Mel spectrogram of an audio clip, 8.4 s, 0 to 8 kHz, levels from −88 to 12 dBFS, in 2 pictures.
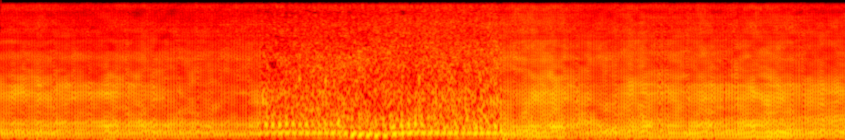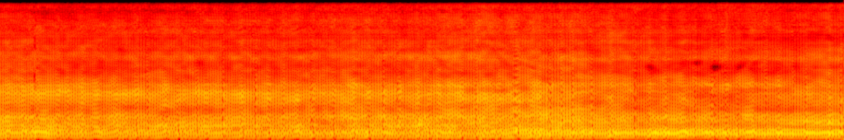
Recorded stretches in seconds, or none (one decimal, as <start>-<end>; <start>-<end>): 1.3-2.5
